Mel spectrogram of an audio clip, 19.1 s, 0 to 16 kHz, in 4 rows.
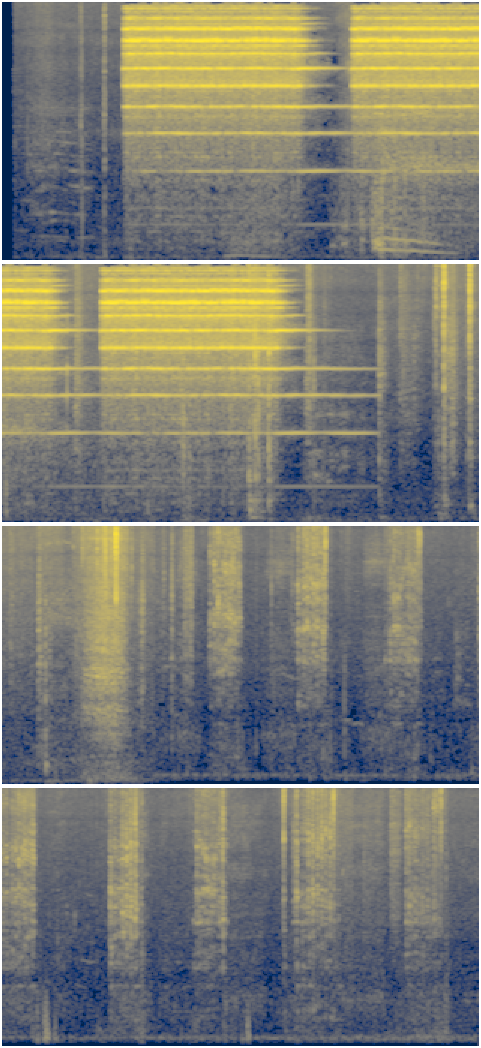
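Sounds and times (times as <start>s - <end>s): shrill electronic alarm tone: 1.2s - 8.5s.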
